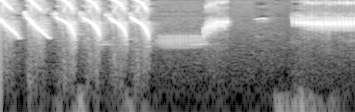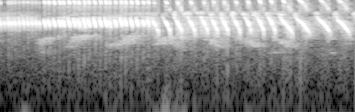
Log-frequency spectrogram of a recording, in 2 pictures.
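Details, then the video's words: Yellow canary singing for breeding preparation of the female and teaching of chicks: crisp descending whistles, a short low nasal buzz, a pause, then a rapid high trill turning into quick chattering notes. "تغريد كناري أصفر لتجهيز الأنثى وتعليم الفراخ"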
